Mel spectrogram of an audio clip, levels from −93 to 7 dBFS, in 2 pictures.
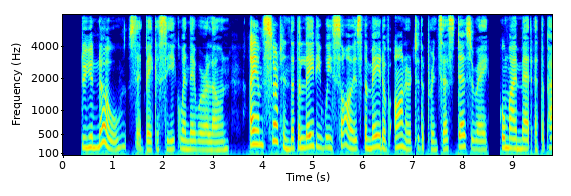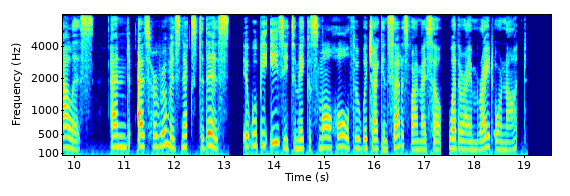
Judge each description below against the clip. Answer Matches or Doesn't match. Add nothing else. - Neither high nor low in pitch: Doesn't match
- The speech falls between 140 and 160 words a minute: Doesn't match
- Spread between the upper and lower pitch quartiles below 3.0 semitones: Doesn't match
